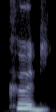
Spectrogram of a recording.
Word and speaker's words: could: could. Excellent. Which letter is not pronounced? The L.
